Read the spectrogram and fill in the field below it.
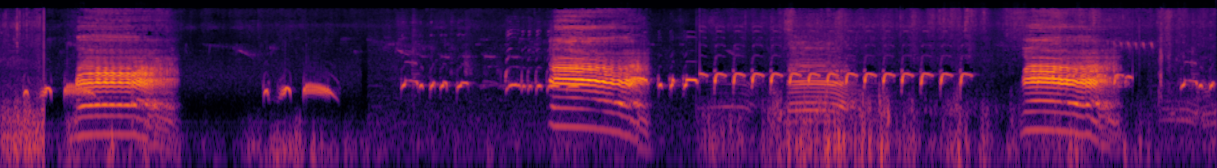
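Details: Tame cows crowding around fields, running and jumping for joy: three long, low, rich moos spaced several seconds apart, with bursts of short repeated chirping calls filling the gaps between them.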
